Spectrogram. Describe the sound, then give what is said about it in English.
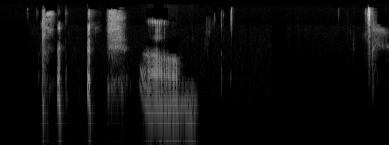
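A few sharp breathy bursts lead into one loud, voiced sneeze, followed by quiet and a brief faint noise near the end. “Bless you, Gesundheit.”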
